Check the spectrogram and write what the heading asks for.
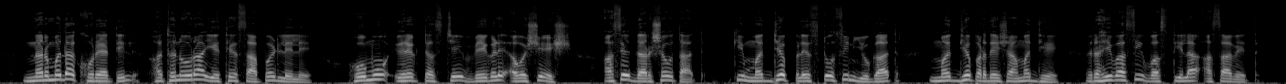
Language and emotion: Marathi, neutral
